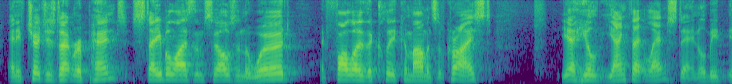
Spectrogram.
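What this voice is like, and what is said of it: Australian accent. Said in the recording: “Why'd you give up your Australian accent ... You haven't entirely lost your accent ... I sound as perfectly as Australian as I always have my entire life”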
